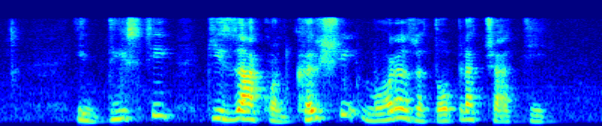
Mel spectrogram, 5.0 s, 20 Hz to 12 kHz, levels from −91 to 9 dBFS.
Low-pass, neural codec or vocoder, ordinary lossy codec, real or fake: 7.2 kHz; none; MP3, 64 kbps; real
